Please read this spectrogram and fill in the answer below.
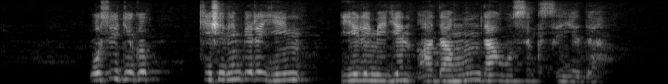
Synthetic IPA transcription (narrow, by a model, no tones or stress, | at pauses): wo̞səʏjd̪e̞ɡʲɪ | kʲʰe̞ʃe̞d̪e̞nbe̞ɾɪje̞ŋ | je̞le̞me̞ɡʲe̞nɑd̪ɑməmd̪ɑwo̞s̬əkʲʰɪ̥sɪe̞d̪ɪ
